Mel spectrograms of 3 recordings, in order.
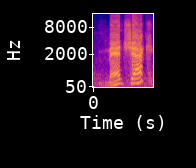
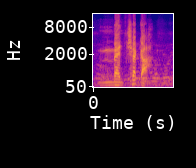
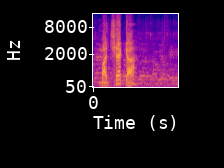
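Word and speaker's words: Manchaca: South of Austin on Manchac is how they anglicized it. But as Mr. Zamora knows, it is pronounced Mancheca. So Mancheca, it's kind of like Cesar Chavez.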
